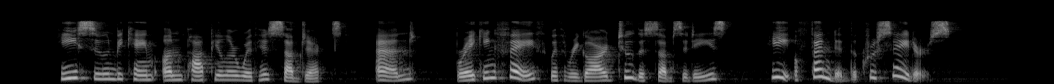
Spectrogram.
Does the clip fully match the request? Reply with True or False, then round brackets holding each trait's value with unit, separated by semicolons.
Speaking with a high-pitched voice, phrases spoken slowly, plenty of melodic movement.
True (215 Hz; 110 wpm; 7.6 semitones)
